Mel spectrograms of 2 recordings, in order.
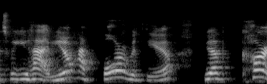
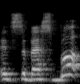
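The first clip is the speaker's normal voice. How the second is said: strong main emphasis on the word book. Teaching sentence stress when the noun is new: stress on book. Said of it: "when I'm talking about the noun, you have to emphasize on the noun".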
